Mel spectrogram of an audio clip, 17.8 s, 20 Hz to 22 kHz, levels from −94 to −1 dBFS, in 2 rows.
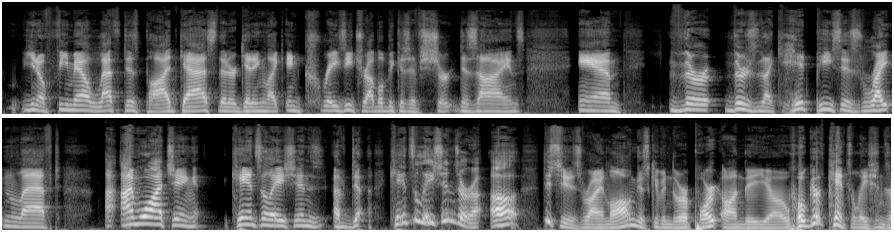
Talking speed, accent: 160 wpm, American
